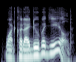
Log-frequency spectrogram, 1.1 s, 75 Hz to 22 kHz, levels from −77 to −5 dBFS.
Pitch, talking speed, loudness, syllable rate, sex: 135 Hz, 315 wpm, -14 LUFS, 5.9 syllables/s, male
